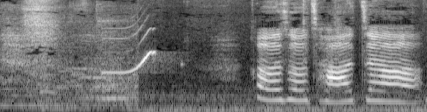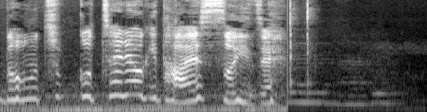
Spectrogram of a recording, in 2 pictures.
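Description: A young woman talks cheerfully up close in a car.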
